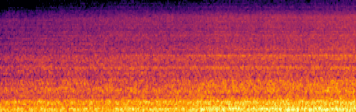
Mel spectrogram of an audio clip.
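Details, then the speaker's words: Heater blower with an intermittent fault (owner suspects the relay or a dead spot on the motor commutator), microphone close to the blower, recirculation button pressed: steady low whoosh builds louder over a few seconds as the blower runs faster and moves more air. "It's stronger. I will stop it. See how it quiets down? I'm still feeling the heat coming out, but it sounds like it makes the blower blow harder."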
